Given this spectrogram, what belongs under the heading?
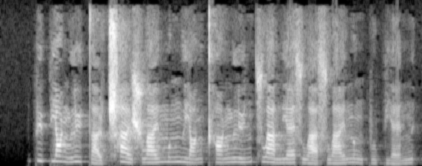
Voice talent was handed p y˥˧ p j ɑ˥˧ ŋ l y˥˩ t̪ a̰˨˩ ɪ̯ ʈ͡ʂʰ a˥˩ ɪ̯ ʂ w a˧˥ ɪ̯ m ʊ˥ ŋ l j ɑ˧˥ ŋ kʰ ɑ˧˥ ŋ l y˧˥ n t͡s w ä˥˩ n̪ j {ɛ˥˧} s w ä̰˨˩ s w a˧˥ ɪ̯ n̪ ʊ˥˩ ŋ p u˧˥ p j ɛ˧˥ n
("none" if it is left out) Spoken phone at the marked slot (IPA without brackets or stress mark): ɛ˧˥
